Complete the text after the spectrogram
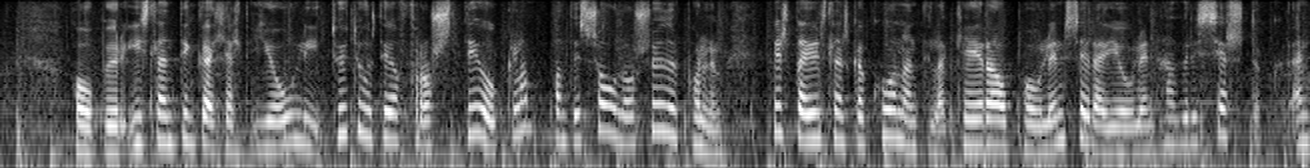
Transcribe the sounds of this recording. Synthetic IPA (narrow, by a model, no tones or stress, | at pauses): hoːwpʏɾʔist̪lɛnt̪iŋkaçɛl̥t̪joːwlit̪ʰʏht̪ʏɣʏst̪θiɣafɾɔst̪ɪɔɣklam̥pant̪ɪsoːwlaawsœːðʏɾpʰowlnʏm | fɪr̥t̪aist̪lɛnskakʰɔːnant̪ʰɪlaðcʰeːjɾaːwpʰoːwlɪnsɛɣɾaðjoːwlɪnɦavvɛːɾɪsjɛr̥st̪ʏkɛ̰n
